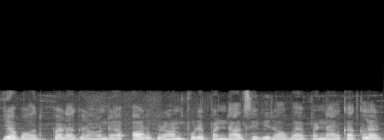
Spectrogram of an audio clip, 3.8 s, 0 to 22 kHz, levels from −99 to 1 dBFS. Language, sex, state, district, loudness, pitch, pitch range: Hindi, female, Bihar, Katihar, -18 LUFS, 235 Hz, 230-245 Hz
